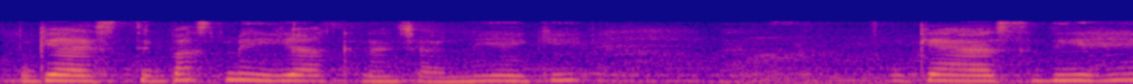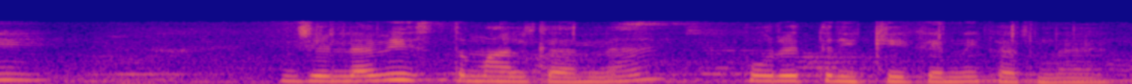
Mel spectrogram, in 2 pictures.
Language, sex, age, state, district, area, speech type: Dogri, female, 18-30, Jammu and Kashmir, Jammu, rural, spontaneous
